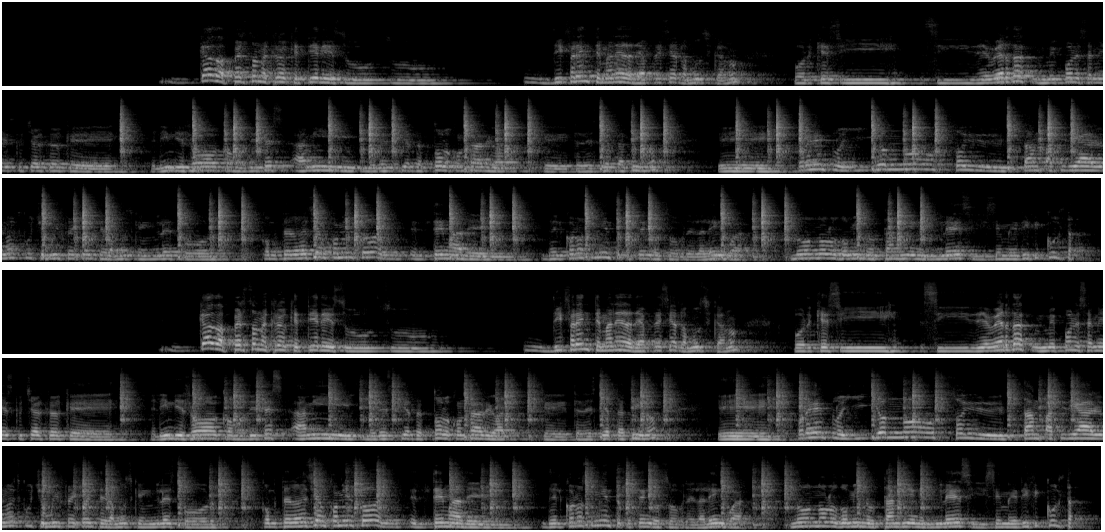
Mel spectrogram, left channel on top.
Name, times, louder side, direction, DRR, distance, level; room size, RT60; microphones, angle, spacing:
voice 1, 1.6-4.4 5.2-7.4 7.9-12.2 12.5-17.8 18.2-24.2 24.6-29.5 29.9-32.7, right 3 dB, 35° right, 8 dB, 0.5 m, -30 dB
sound 1, 12.2-12.3 12.9-13.6 14.3-15.0 15.6-16.3 17.0-17.7 18.3-19.1 19.7-20.4 21.1-21.8 22.4-23.1 23.8-24.5 25.1-25.8 26.5-27.2 27.8-28.6 29.2-29.9 30.6-31.3, left 4 dB, 20° left, 0.7 m, -30 dB
9.4 x 5.0 x 3.4 m, 0.85 s
head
